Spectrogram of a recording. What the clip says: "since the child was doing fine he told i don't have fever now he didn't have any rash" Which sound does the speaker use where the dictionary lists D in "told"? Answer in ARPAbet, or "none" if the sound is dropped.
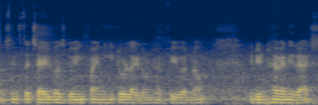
D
